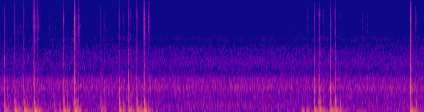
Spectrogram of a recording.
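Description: Typing on a computer keyboard: a quick run of keystrokes for about three seconds, a pause, then a shorter run about six seconds in.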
